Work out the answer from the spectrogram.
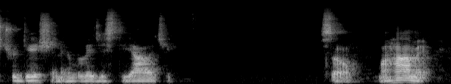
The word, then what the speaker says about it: Muhammad: So Muhammad, pronounced Muhammad, he was born in 570 and he died in 632.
